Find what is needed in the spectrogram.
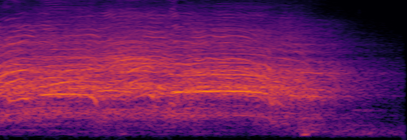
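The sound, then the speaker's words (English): A crowd of children, on a count of three, yells "come on" together toward a door in one loud, sustained shout lasting a few seconds, then fades out as the voices trail off. “When I count to three, I want everybody to this door and yell out, come on, Azza”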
